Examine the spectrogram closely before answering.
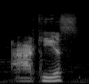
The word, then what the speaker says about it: Arceus: that that was fun I think that one you're supposed to pronounce it Arceus don't care sorry but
